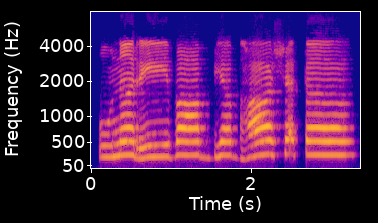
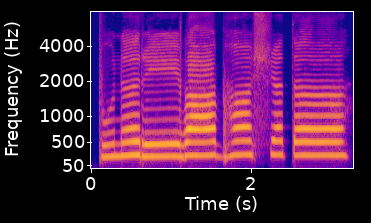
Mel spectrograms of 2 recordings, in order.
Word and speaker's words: पुनरेवाभ्यभाषत: पुनरेवाभ्यभाषत, पुनरेवाभाष्यत। पुनरेवाभ्यभाषत। भ्य रहना है ना।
